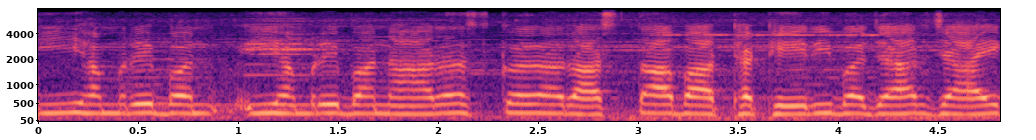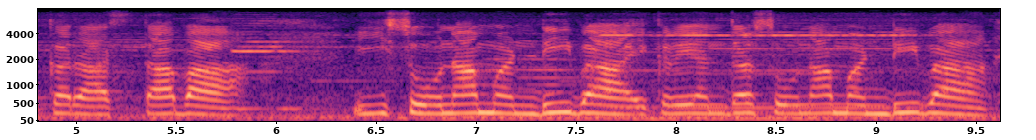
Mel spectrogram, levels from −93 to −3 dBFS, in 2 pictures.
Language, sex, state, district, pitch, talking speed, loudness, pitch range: Bhojpuri, female, Uttar Pradesh, Varanasi, 230 Hz, 150 wpm, -21 LUFS, 220-235 Hz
